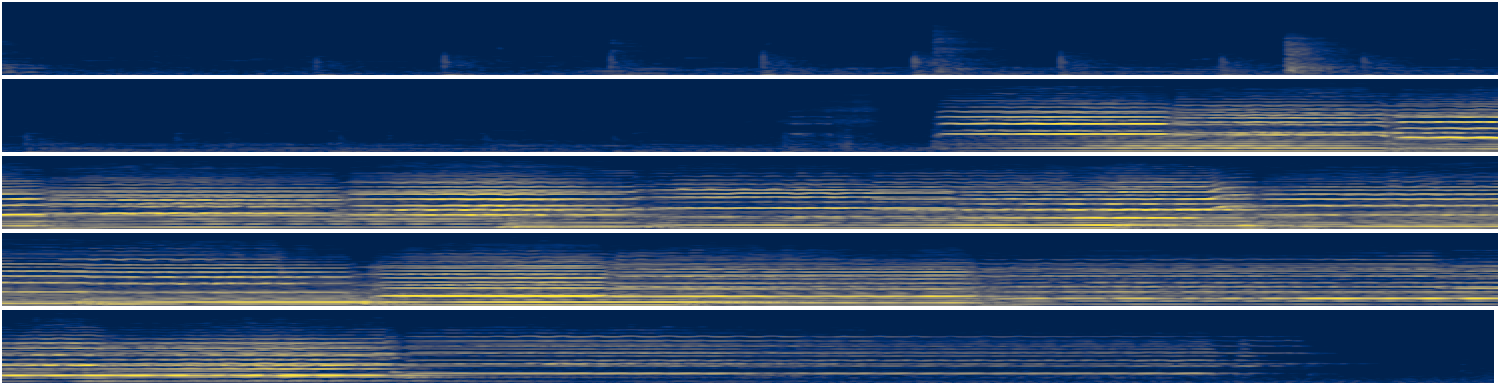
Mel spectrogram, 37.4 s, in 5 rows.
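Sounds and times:
violin: 11.4 - 36.9.

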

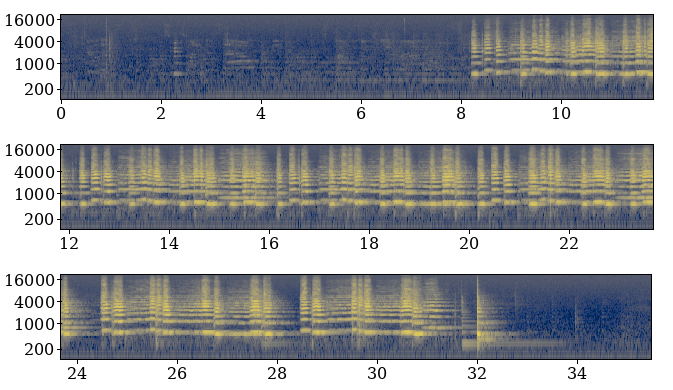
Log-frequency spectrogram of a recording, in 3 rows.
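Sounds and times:
violin: 8.2 - 33.0.

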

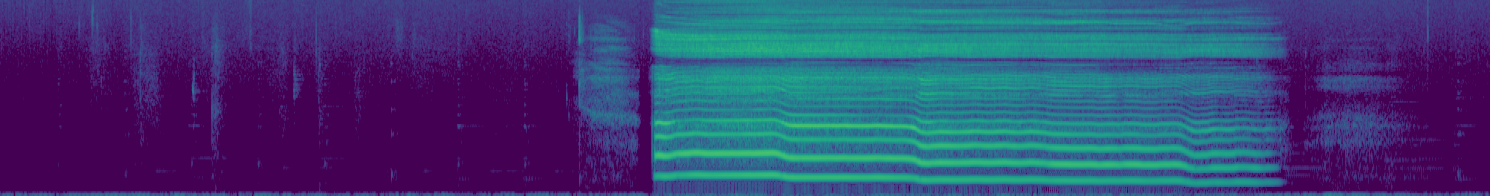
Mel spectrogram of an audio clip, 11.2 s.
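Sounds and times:
background vocals: 4.9 - 9.6.

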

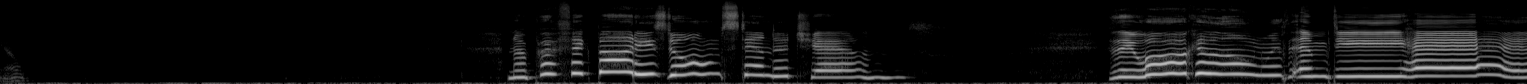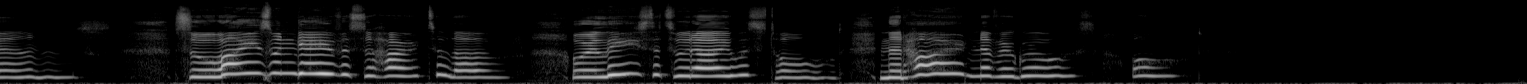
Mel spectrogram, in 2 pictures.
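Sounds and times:
vocals: 4.6 - 27.6.

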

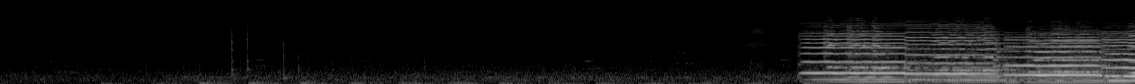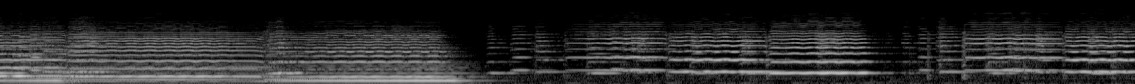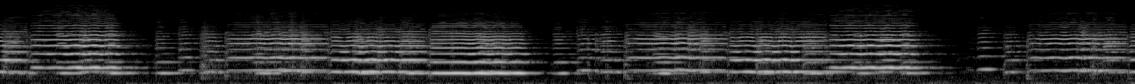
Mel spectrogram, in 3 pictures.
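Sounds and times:
violin: 8.0 - 34.0.

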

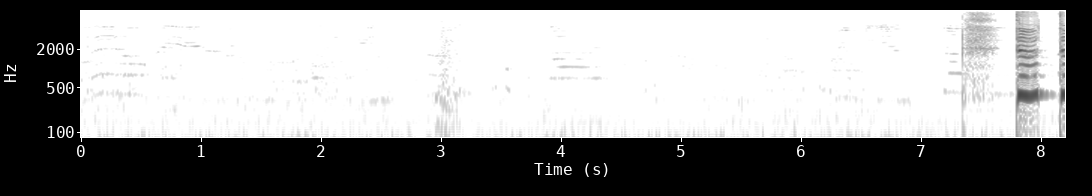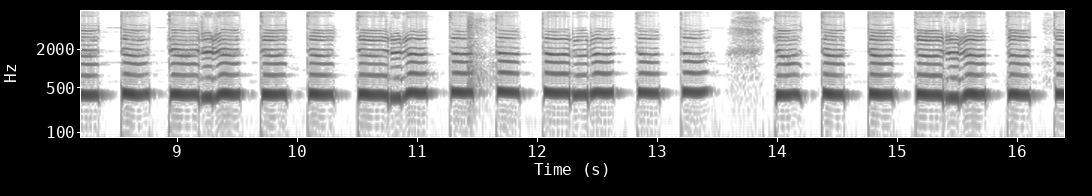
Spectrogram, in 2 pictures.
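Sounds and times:
background vocals: 7.4 - 16.3.

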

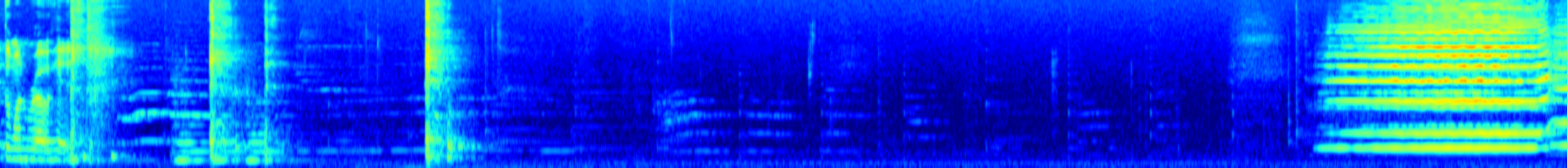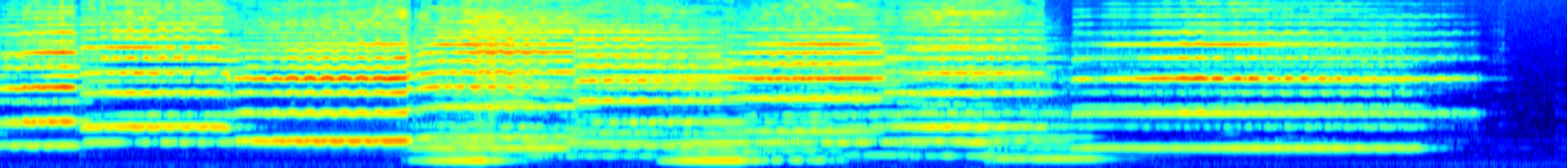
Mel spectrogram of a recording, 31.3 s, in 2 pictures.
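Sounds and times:
violin: 0.0 - 3.8, 13.2 - 30.8.

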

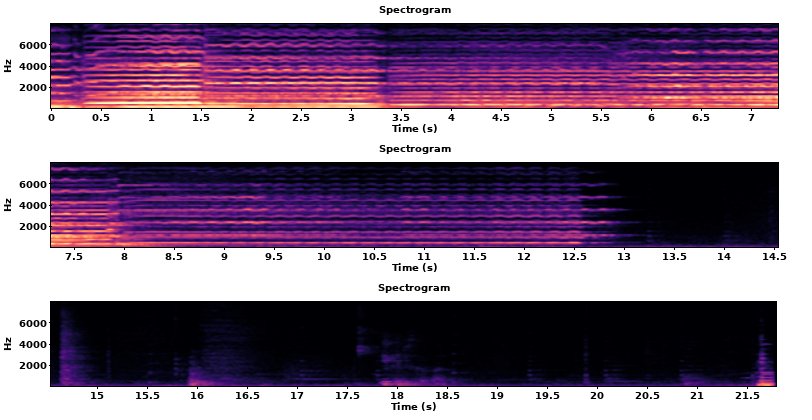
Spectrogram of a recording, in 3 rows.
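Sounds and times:
violin: 0.0 - 13.3, 21.6 - 21.7.

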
